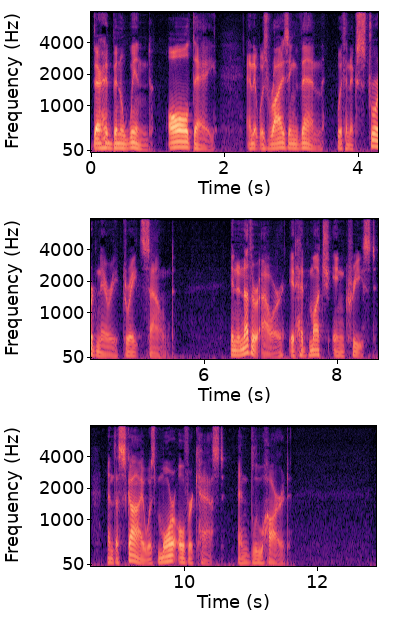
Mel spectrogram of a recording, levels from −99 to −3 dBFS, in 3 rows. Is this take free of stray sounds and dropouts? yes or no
yes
